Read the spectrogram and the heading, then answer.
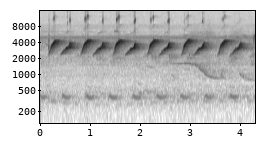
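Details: Abbott's babbler giving a loud, sharp song: paired slurred whistles, each rising then dropping, repeated about every half second in a steady run. A fainter low hum runs underneath.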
